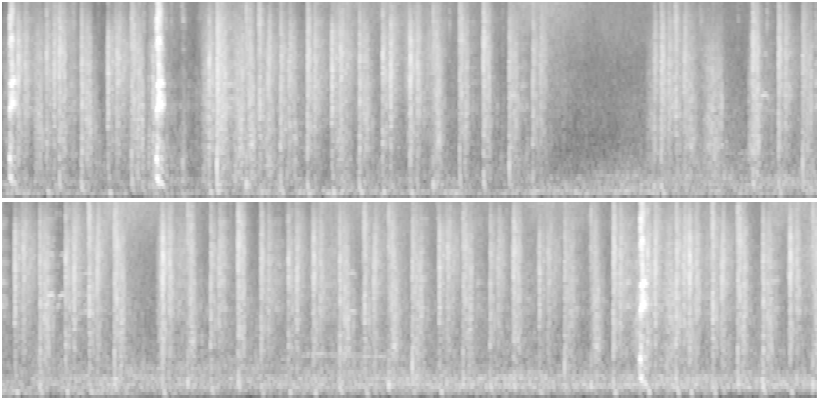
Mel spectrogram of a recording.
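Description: Footsteps crunch quickly on sand and gravel.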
